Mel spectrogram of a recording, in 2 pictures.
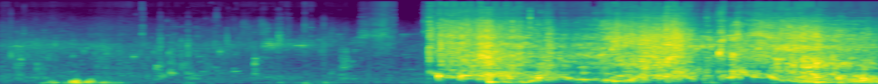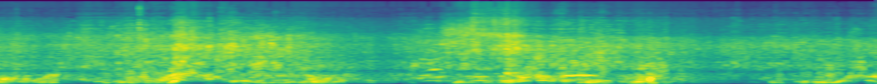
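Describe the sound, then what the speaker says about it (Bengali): Water in a biofloc fish tank holding shingi catfish is stirred by hand, bringing loud, churning sloshing and splashing close by after a few seconds of near-quiet. "জলটা একটু নাড়িয়ে দিলে মাছগুলো পাইপের মধ্যে চলে যায়"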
